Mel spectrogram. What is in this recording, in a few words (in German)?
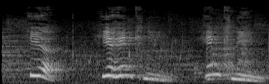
Junge, Stimmproben; Seinfeld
